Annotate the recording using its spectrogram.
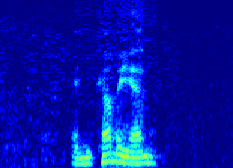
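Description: An elderly man speaks briefly and calmly through an online call.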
